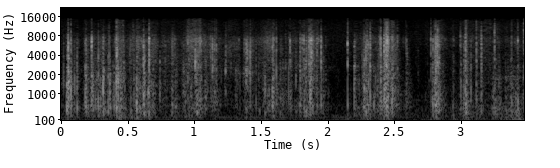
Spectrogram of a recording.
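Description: A paper letter from Epic Records is unfolded with dense, irregular crinkling and crackling, a steady rustle of sharp little crackles that pauses briefly midway before resuming. No one speaks.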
